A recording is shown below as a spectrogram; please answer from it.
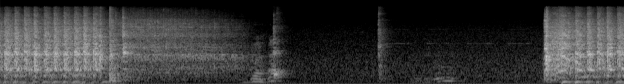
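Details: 1980 Toyota Supra barn find, unstarted for years, fresh battery fitted: two bursts of even starter cranking, around three revs a second, with no firing at all. Cranks, no start; owner suspects the fuel pump.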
